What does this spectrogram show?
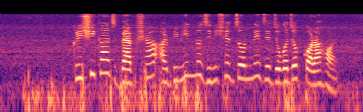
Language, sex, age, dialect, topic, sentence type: Bengali, female, 51-55, Standard Colloquial, agriculture, statement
